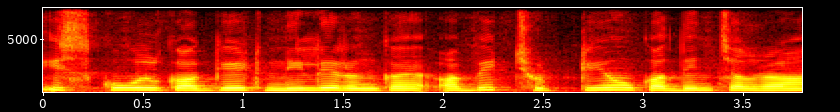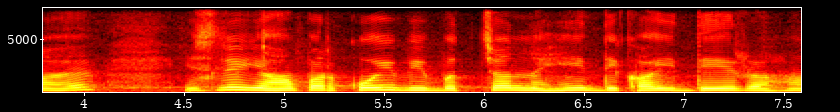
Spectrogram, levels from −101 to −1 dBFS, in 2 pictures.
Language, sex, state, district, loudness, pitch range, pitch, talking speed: Hindi, female, Bihar, Kishanganj, -17 LUFS, 190-215 Hz, 200 Hz, 195 wpm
